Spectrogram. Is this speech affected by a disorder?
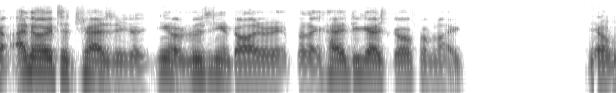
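Yes: cerebral palsy; since birth.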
